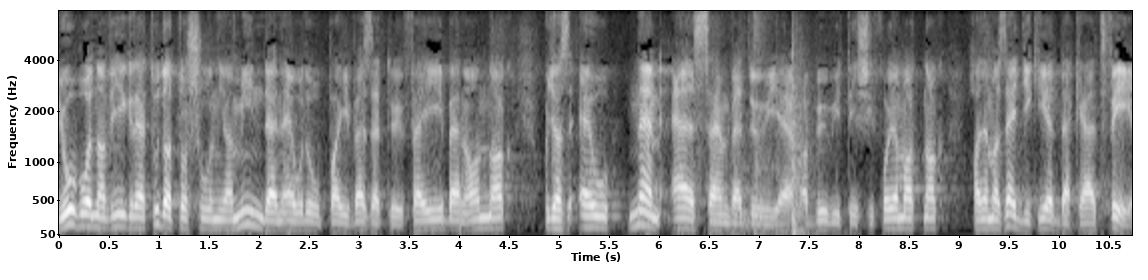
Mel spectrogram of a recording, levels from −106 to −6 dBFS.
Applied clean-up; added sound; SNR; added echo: none; Drawer open or close; 16 dB; none.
